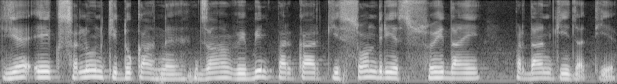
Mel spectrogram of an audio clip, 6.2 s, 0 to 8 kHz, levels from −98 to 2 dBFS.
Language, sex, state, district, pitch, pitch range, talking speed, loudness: Hindi, male, Rajasthan, Bikaner, 150 Hz, 145-160 Hz, 155 wpm, -14 LUFS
